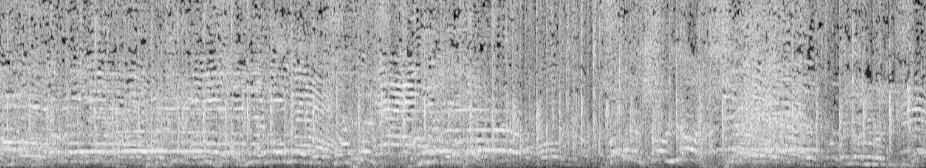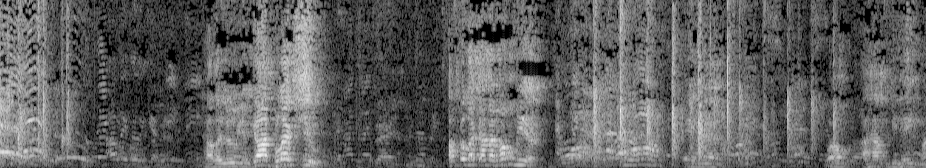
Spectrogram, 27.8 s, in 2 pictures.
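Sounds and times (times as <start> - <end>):
audience applause in praise: 0.0 - 15.0, 22.8 - 25.8
crowd cheering in praise: 0.0 - 15.4, 22.3 - 25.9
speech: 17.8 - 18.8, 20.6 - 22.1, 24.2 - 24.9, 26.3 - 27.7.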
